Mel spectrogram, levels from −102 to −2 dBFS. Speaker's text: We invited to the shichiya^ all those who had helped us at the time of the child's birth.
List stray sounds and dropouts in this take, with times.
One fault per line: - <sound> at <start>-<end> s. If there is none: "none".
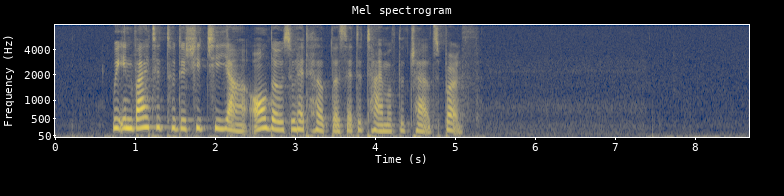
none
